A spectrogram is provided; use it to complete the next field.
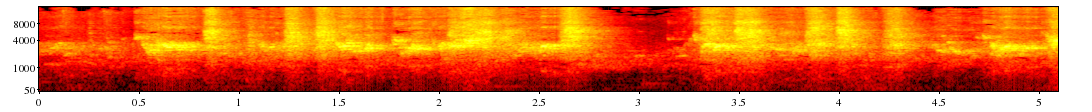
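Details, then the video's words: Budgerigars mating inside their cage produce a lively high warble of squeaks and ticks in bursts, pausing almost silent for a moment midway before the chattering resumes. "تزاوج البادجي داخل القفص"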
